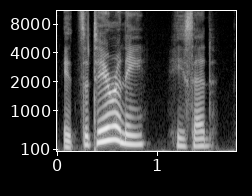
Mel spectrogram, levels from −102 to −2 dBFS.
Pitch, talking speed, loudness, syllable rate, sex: 215 Hz, 165 wpm, -18 LUFS, 5.3 syllables/s, female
